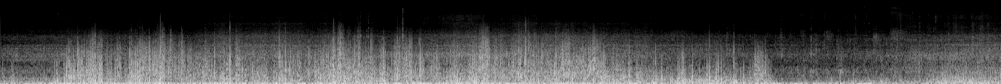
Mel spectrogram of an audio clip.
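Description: Heavy wind buffeting on a motorcyclist's microphone while riding, a gusty rush that jumps up about a second in and eases briefly near the end.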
